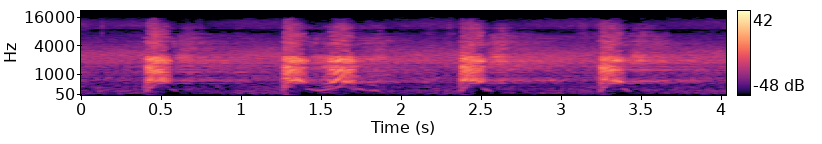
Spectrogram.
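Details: Dobermann named Magmar Von Der Burgstätte giving four short, sharp barks spaced about a second apart, each a brief broadband burst with quiet pauses between.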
